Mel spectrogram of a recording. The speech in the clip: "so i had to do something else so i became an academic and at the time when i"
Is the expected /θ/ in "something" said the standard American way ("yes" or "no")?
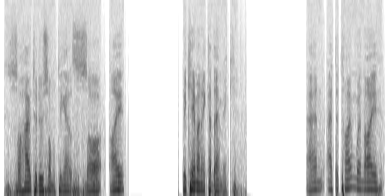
yes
